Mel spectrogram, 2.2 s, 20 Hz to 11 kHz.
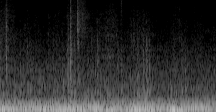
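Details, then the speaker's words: BMW E82 1 Series with a Bilstein B12 kit, after fitting Powerflex poly bushes to cure a rear knock, on the road: steady low road rumble with no knocks or clunks, only general interior rattles. "the only thing we got now is just the general rattles in the car the bottles of after shave down here that somebody's left in here not me"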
